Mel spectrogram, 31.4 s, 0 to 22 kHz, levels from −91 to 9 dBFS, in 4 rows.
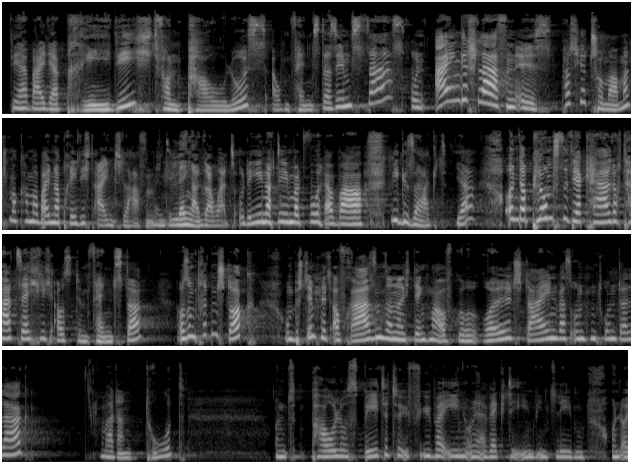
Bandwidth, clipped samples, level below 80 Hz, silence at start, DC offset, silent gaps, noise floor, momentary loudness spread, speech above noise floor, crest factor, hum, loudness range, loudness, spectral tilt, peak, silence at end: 14.5 kHz; under 0.1%; -68 dBFS; 0.1 s; under 0.1%; none; -71 dBFS; 12 LU; 42 dB; 22 dB; none; 9 LU; -29 LUFS; -4 dB/octave; -6 dBFS; 0 s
